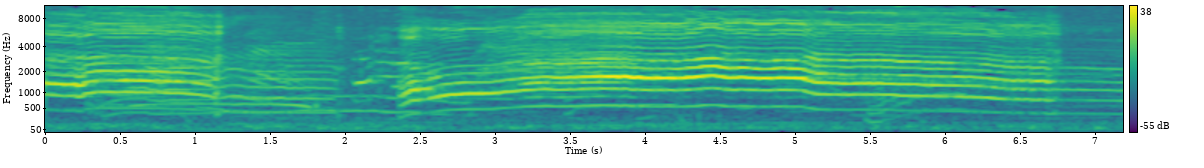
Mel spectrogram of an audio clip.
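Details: Cats eating rice; a loud, drawn-out wailing meow dominates, long harmonic cries lasting several seconds that rise then hold steady, broken by brief pauses, over a faint low rumble.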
